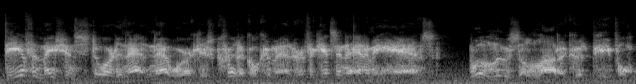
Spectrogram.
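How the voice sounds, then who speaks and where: A man's voice: medium pitch, big pitch swings, fairly quick, sharp tone, slight background noise, full character voice, low-quality recording. A man playing a stern, grave admiral in a video game, giving clipped, authoritative briefings. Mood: grave, urgent. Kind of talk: dramatic video game acting.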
